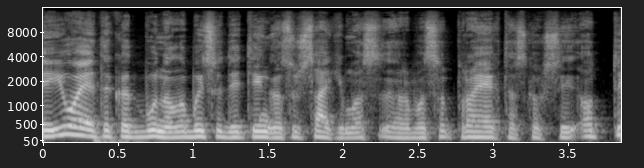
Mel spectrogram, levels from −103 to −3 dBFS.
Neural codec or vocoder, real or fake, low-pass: none; real; 14.4 kHz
